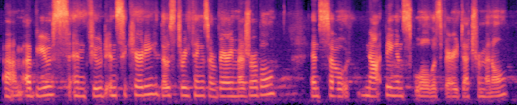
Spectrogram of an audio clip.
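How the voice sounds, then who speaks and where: Creaky, even-toned woman at a board meeting. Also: medium pitch, moderate pace. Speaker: school board member; healthcare professional. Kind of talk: giving remarks at a board meeting.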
